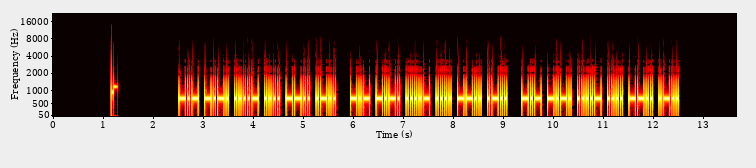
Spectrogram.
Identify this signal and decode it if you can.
Morse code, heard as a keyed tone, about 28 wpm, 700 Hz. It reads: KC4HZL KC4HZL KC4HZL
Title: USA Call Signs Repeated 3x 28wpm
